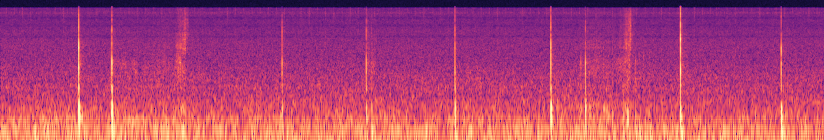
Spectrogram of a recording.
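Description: Fingers spread over an orange paperback novel of solid paper, resting on a fluffy blanket, tap it slowly with nail tips and fingertips. About nine sharp, dry clicks ring out one by one with almost no ring, bright at the top, over a quiet low hiss. A few softer brushing sounds fall between them.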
